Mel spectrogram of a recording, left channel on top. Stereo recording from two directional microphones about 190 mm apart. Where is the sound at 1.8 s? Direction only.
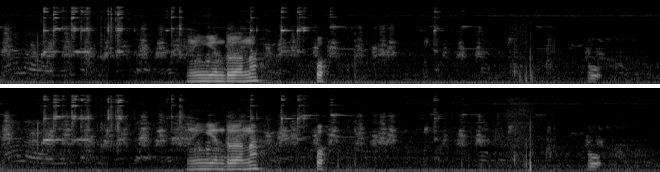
55° left (ahead or behind).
